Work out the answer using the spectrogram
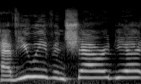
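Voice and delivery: very high, angry screaming voice. Retelling how a boy's mom came in screaming at him, imitating a screaming mom. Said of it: "start screaming at him".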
